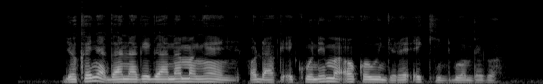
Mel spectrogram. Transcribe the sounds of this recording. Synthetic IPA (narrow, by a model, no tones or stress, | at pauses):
d͡ʒɔkɛɲaɡanaɡɪɡanamaŋɛɲɔdakḛkundɪma̰ʔɔkɔwiɲd͡ʒoɾeʔekindbombeɡɔ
